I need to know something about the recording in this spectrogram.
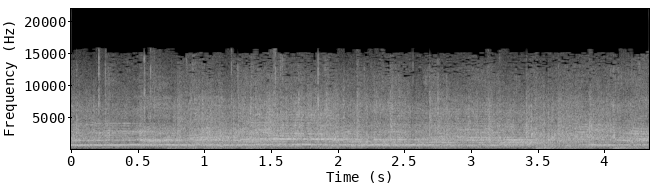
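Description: Crowd of spectators in a sports hall shouting and cheering, many voices overlapping at a steady level.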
